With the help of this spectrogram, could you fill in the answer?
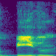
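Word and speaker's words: بِيض: लेकिन क्योंकि यहाँ पे या है, तो या का जो मैच करती है कसरा के साथ मैच करता है प्रोनाउंसिएशन, तो प्रोनाउंसिएशन की वजह से इजी टू प्रोनाउंस है ये, तो इसलिए इसको बीदुन है ये, ठीक है ना। ये बुईदुन नहीं है, अब अगर हम इसको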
